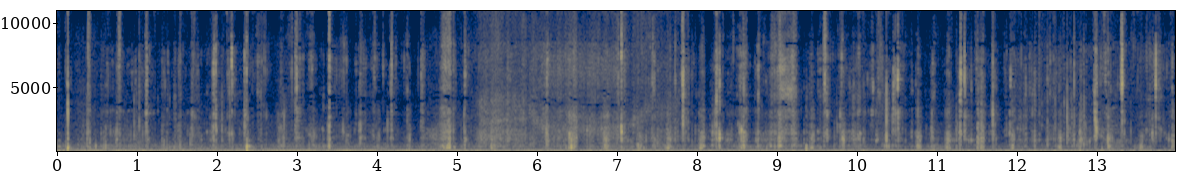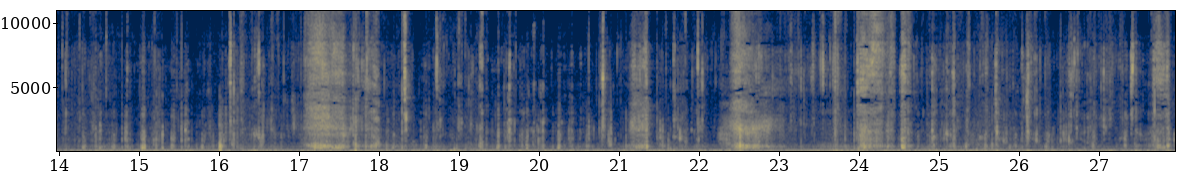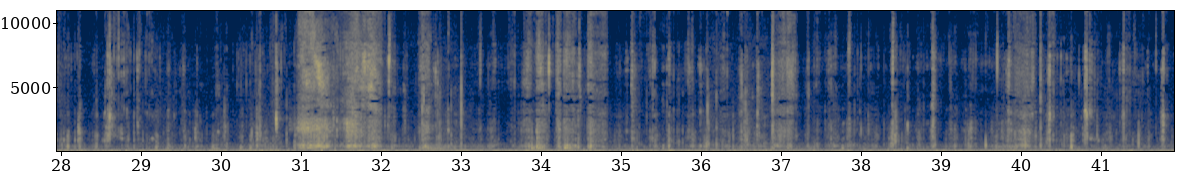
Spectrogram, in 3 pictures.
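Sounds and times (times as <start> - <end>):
close-miked chewing and mouth smacks: 0.0 - 5.2, 6.0 - 41.9.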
